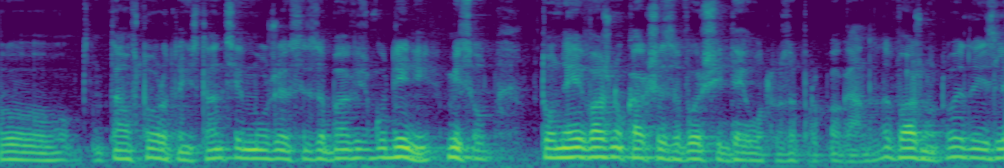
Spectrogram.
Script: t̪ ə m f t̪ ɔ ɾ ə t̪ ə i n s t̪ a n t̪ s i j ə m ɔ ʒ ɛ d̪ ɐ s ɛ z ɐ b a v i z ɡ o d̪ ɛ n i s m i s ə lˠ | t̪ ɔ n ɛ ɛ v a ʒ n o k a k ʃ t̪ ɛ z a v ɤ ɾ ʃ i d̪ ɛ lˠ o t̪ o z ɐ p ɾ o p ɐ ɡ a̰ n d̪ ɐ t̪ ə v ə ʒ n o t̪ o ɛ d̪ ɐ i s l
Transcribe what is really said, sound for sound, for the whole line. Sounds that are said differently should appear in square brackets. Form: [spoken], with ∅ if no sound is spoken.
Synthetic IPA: t̪ [a] m f t̪ ɔ ɾ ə t̪ ə i n s t̪ a n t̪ s i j ə m ɔ ʒ ɛ d̪ ɐ s ɛ z ɐ b a v i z ɡ o d̪ [i] n i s m i s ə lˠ | t̪ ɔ n ɛ ɛ v a ʒ n o k a k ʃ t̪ ɛ z [ɐ] v ɤ ɾ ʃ i d̪ ɛ lˠ o t̪ o z ɐ p ɾ o p ɐ ɡ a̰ n d̪ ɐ t̪ ə v [a] ʒ n o t̪ o ɛ d̪ ɐ i [z] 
